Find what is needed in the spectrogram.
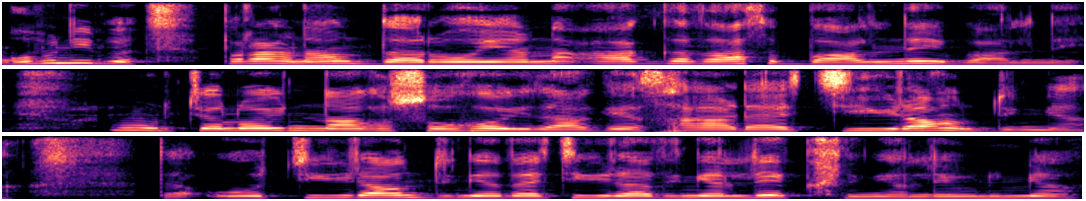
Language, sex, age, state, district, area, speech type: Dogri, female, 60+, Jammu and Kashmir, Udhampur, rural, spontaneous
